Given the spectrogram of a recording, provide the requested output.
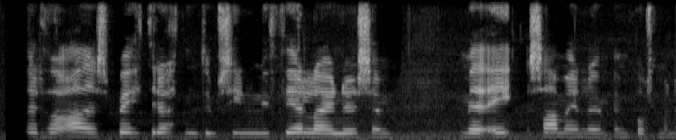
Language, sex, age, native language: Icelandic, female, 18-19, Icelandic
